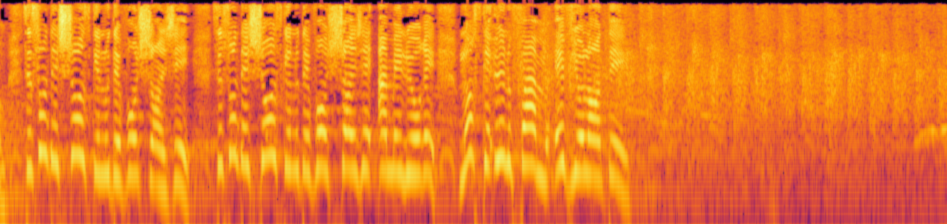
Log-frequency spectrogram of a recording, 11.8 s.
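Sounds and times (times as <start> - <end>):
speech: 0.1 - 8.0
audience applause: 6.8 - 11.8.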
